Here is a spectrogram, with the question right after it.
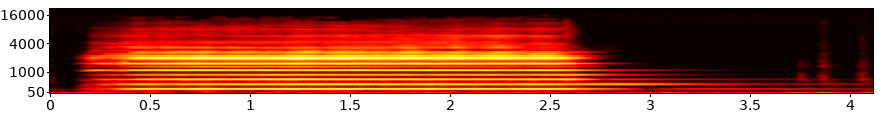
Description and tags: Cello - A3 - other
Part of the Good-sounds dataset of monophonic instrumental sounds.
instrument::cello
note::A
octave::3
midi note::45
good-sounds-id::453
dynamic_level::p
Recorded for experimental purposes
good-sounds, single-note, neumann-U87, multisample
